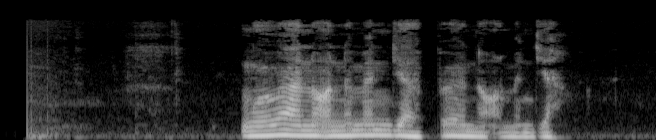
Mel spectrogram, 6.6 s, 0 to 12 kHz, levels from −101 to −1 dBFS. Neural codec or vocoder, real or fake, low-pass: none; real; 7.2 kHz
